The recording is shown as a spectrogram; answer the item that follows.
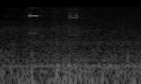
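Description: A light harp's piezoelectric speaker beeping monophonic square-wave notes: one very short, louder beep about half a second in and a fainter short beep about a second in. Each beep is a note triggered as a finger comes close to the harp's red LED sensors.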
